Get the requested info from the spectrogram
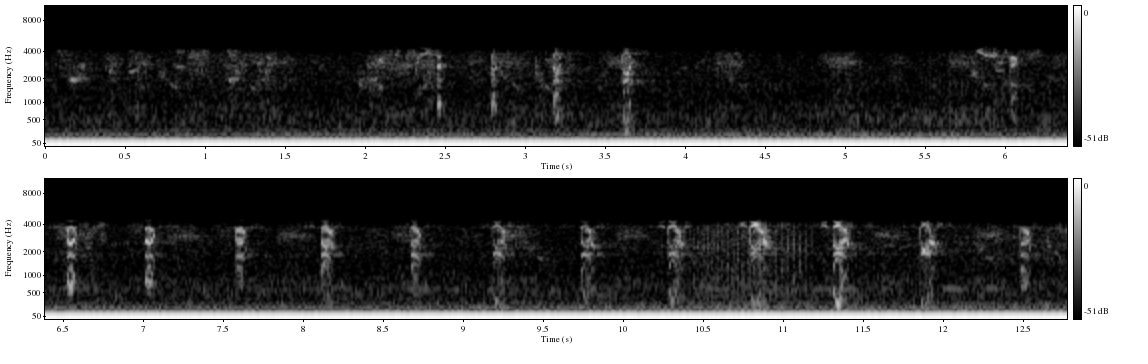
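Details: Vervet monkeys in the morning at Gowrie dam waterhole, Djuma Game Reserve, Sabi Sand Wildtuin, South Africa, caught on a live waterhole camera: faint, irregular short falling chirps, about two a second, over a steady low rumble.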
